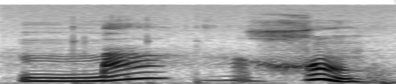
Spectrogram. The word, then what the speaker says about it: marron: عنا marron marron. هنا نتكاو على R. علاش؟ لأنه مكرر مرتين كأنها الشدة في العربية. الشدة في العربية واش نديرو؟ مثلا معلم معلم. هنا نتكاو على اللام لكن في الفرنسية نكرر الحرف مرتين.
